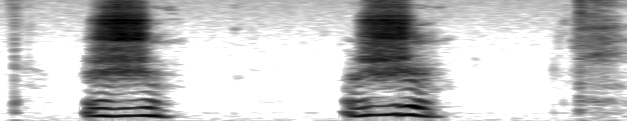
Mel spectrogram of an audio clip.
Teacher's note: Ж is pronounced with the tip of the tongue curved upward, but with the rest of the tongue low, with a sort of cup shape, making lots of space in the mouth.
